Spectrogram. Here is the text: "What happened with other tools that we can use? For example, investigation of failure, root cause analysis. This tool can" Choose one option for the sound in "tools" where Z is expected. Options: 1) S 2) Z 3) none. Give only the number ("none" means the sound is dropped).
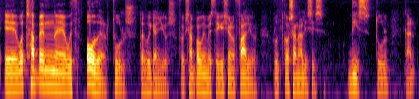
1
